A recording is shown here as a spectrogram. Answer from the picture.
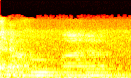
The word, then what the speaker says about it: Prabhupada: I think there is, isn't there, there's no long A there? – Prabhupada. – Oh, Prabhupada. – There's a long A. – Oh, at the end, at the end. Oh, yeah, Prabhupada. That was short.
